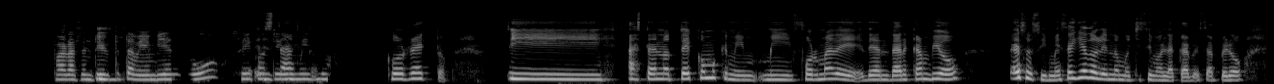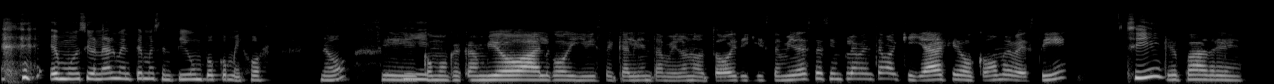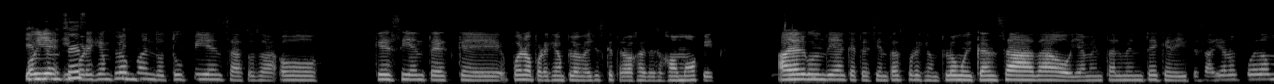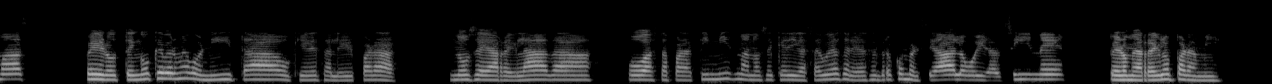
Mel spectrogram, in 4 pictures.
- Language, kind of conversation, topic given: Spanish, podcast, ¿Qué pequeños cambios recomiendas para empezar a aceptarte hoy?
- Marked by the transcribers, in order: drawn out: "Y"; chuckle; unintelligible speech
